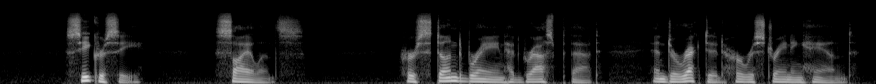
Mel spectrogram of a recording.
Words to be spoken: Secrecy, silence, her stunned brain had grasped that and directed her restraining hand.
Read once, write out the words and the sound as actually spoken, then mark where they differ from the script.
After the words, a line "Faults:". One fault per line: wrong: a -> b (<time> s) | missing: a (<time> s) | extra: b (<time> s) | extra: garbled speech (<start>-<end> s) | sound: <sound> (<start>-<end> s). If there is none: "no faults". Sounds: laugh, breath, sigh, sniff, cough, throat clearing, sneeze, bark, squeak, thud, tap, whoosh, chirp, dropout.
Secrecy, silence, her stunned brain had grasped that and directed her restraining hand.
Faults:
no faults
